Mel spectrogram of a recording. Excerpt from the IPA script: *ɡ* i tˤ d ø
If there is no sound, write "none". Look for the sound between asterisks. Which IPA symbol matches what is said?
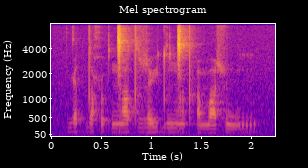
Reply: ɡ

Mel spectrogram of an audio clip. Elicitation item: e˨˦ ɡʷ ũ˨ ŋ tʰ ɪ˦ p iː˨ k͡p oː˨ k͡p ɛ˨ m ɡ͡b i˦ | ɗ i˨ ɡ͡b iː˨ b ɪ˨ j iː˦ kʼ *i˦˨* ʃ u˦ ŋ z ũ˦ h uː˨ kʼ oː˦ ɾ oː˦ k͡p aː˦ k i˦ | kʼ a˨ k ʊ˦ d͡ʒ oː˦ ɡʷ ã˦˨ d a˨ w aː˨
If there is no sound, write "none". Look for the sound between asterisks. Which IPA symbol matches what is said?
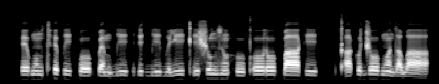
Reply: i˦˨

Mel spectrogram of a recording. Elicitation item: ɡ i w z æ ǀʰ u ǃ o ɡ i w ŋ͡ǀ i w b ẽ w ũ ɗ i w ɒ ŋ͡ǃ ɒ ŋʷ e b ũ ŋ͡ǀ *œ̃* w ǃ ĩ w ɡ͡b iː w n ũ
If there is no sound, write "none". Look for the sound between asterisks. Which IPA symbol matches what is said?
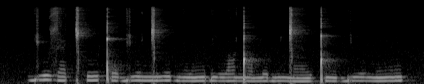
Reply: æ̃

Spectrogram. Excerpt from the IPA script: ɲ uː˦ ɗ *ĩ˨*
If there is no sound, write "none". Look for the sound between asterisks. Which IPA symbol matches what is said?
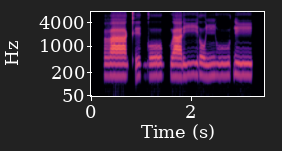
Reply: ĩ˦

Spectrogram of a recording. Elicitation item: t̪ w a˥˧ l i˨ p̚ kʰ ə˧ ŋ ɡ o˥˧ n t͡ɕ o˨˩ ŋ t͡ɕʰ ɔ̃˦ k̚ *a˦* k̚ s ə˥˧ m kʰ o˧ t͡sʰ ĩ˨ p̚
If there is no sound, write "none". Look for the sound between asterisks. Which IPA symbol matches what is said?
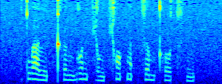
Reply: ã˦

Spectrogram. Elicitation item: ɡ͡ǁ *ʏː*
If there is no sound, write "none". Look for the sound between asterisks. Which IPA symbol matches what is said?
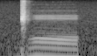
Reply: ʏː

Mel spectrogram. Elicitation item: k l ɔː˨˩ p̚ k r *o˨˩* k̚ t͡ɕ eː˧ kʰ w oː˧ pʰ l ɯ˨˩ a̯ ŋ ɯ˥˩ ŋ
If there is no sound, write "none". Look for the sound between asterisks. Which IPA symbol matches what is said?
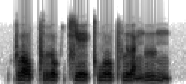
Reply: o˨˩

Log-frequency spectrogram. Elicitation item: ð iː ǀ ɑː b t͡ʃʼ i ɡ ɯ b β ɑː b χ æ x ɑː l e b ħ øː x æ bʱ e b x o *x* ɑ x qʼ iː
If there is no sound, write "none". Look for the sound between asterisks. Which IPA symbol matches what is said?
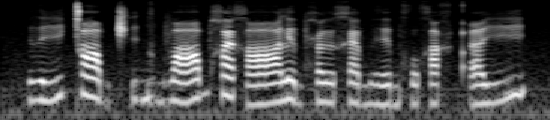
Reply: x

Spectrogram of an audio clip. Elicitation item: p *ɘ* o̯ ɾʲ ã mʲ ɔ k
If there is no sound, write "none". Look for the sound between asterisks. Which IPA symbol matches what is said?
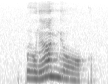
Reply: ɘ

